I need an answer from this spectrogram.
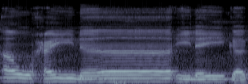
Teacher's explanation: واو ساکن سے پہلے حرف پر زبر ہے تو واو لین ہوگا، یا ساکن سے پہلے حرف پر زبر ہے تو یا لین ہوگا، ان دونوں کو بغیر لمبا کیے پڑھیں گے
